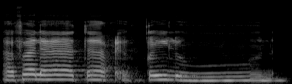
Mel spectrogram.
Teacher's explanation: قاف کو موٹا عین کو نکال لیں گے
